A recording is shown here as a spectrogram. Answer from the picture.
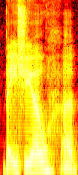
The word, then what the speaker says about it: Betio: And how do you say it? Betio? – Betio, B-E-T-I-O.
